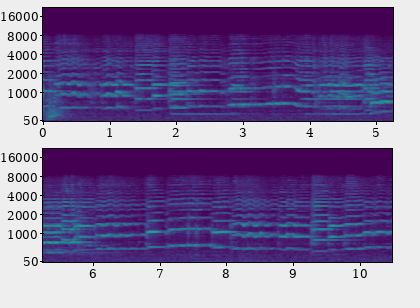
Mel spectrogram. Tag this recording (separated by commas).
Music, Musical instrument, fiddle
